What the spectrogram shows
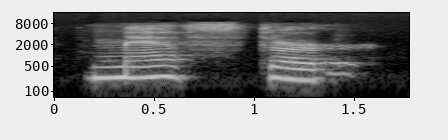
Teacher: ER em inglês tem esse som enrolado, fechado, nasal, master. Then watch the master at work.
